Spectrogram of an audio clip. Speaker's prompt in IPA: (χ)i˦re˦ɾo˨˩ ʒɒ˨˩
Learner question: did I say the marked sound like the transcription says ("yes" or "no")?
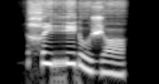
yes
